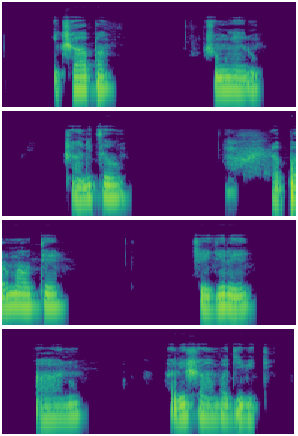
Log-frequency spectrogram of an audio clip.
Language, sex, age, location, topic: Kinyarwanda, male, 25-35, Musanze, finance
